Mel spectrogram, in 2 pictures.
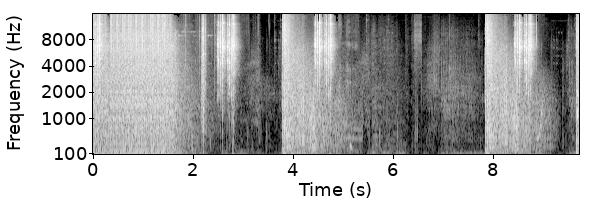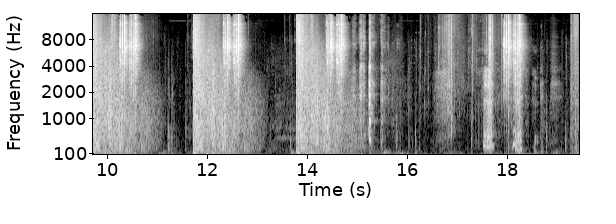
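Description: Gunfire in Garry's Mod DarkRP comes in repeated loud bursts of rapid automatic shots separated by short pauses, with a voice briefly audible between volleys.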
